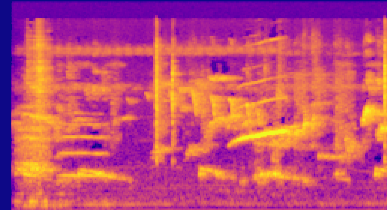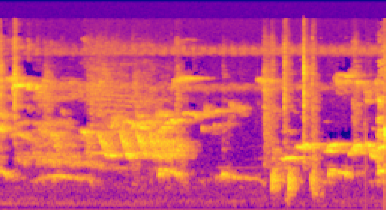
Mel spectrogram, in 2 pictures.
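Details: White-rumped shama singing vigorously while being set out in the morning dew: a varied stream of clear whistled phrases, upslurred notes and chattering runs, with short pauses between bursts and scattered clicks.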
